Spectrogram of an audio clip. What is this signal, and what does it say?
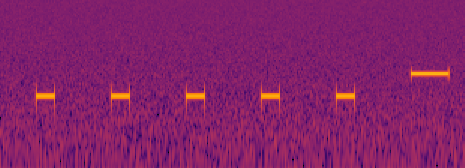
Radio time signal (five pips and a higher one, as on Chinese radio), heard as pips.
